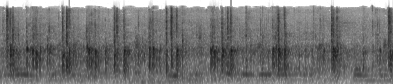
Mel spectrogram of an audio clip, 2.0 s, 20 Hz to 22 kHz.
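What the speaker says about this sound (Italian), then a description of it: "un grande applauso a Silvio." Crowd applause at the 25th Luzzi–Sambucina hill climb car race in 2021, a dense, steady patter of clapping heard close and loud, with an announcer's voice mixed into the noise.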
